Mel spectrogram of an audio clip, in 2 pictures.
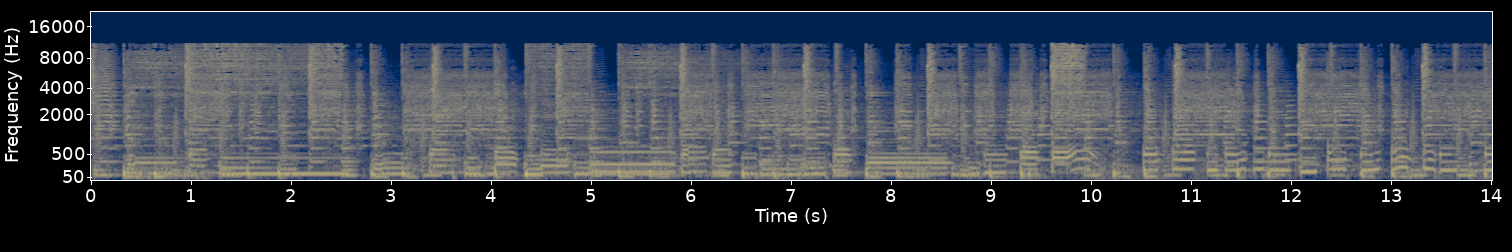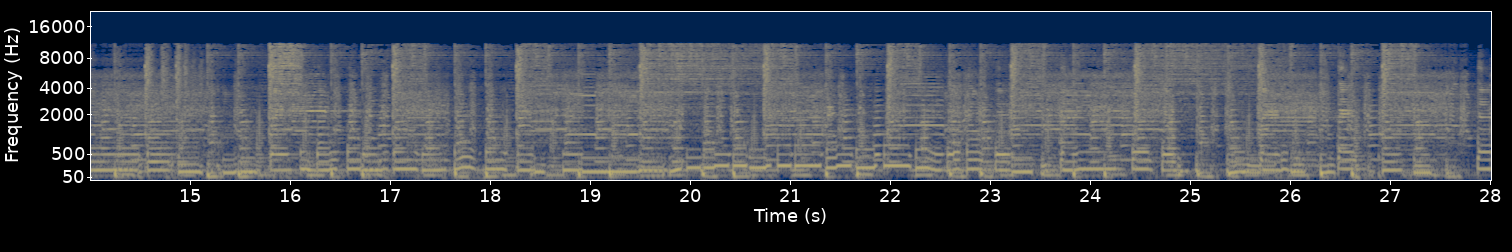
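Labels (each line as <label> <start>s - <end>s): A cheerful melody is played by a band with drums, a trumpet, and two electric guitars. 0.0s - 28.0s
A cheerful melody is played on a trumpet. 0.0s - 28.0s
Drums playing a cheerful melody. 0.0s - 28.0s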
